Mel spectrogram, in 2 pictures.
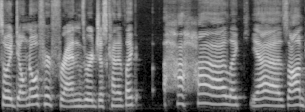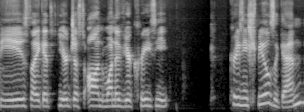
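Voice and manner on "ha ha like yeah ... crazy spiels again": usual speaking voice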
